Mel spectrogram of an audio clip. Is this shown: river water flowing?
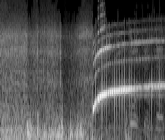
no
